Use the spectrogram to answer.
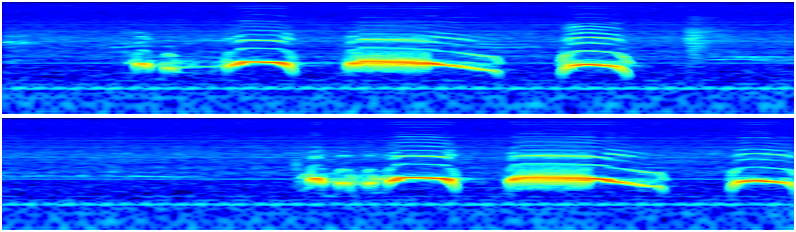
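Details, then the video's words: Spotted dove calling strongly as a lure to set off other doves: two full phrases of stuttered notes, a level coo, a long sliding coo and a short rounded ending, with low hum behind. "Tekukur Gacor Suara Bulat Pemancing Bunyi."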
